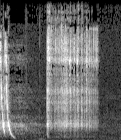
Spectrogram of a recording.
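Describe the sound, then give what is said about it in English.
A block in a video game being hit by a mini laser: a short descending chirpy zap first, then a bright, buzzing electronic crackle that holds steady for about a second before cutting off. “So this is the sound of the mini laser, and this is the sound of one of the block types getting hit.”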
